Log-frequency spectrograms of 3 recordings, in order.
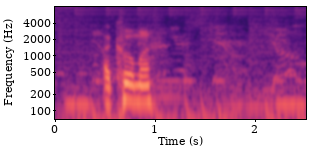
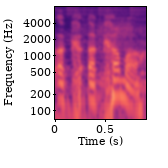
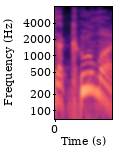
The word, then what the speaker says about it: Akuma: executed that like right on the first try akuma people always call him a kama or akuma it's like it's a it's a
